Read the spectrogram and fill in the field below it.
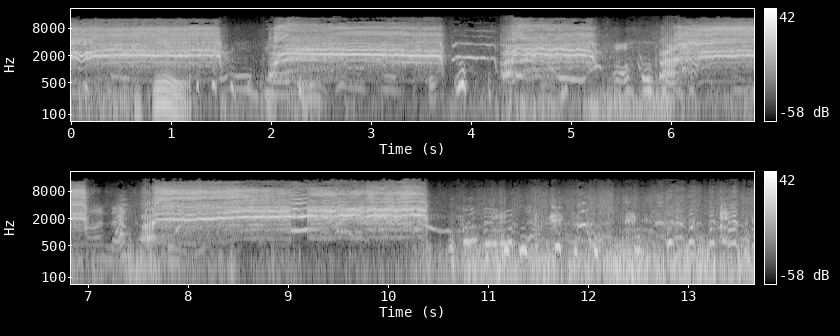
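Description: Loud, shrill pig squeals in several long bursts separated by brief gaps, piercing, followed by a rougher stretch of grunting and scuffling noise near the end.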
